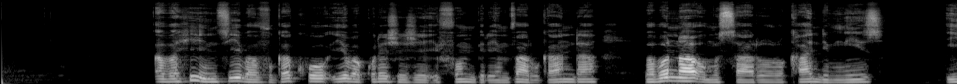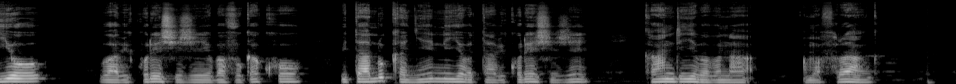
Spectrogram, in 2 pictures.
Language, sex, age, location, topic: Kinyarwanda, female, 18-24, Huye, agriculture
